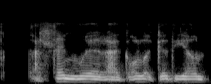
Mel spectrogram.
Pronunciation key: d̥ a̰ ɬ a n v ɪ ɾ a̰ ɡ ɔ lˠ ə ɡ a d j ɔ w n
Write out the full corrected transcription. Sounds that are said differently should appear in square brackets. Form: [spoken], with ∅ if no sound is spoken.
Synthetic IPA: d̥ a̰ ɬ [ɛ] n [w] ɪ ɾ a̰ ɡ ɔ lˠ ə ɡ [ə] d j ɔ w n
